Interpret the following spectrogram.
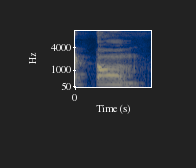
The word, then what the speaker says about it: tomb: उसके बाद TOMB, यहाँ पे बी साइलेंट है और बोला जाएगा टॉम।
